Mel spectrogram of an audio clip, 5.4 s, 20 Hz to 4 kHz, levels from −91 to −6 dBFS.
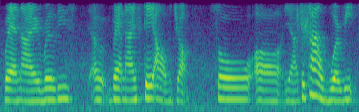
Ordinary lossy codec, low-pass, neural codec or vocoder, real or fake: none; 3.6 kHz; none; real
